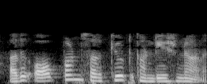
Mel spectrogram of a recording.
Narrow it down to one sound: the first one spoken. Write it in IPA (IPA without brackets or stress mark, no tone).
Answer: ɐ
